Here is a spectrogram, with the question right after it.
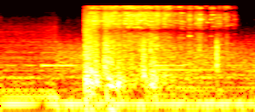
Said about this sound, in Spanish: ¿Por qué no intentamos eliminar ese vidrio oscuro de la ventana para tener una mejor vista del interior? Y utilizaron la poderosa garra del robot para romper el vidrio.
